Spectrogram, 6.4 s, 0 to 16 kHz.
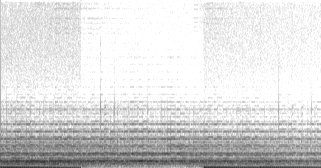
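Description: Trap beat instrumental: an echoing, effects-laden guitar melody over long decaying 808 bass notes. The 808 cuts out about a second and a half in and returns with two hits about four and five seconds in.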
